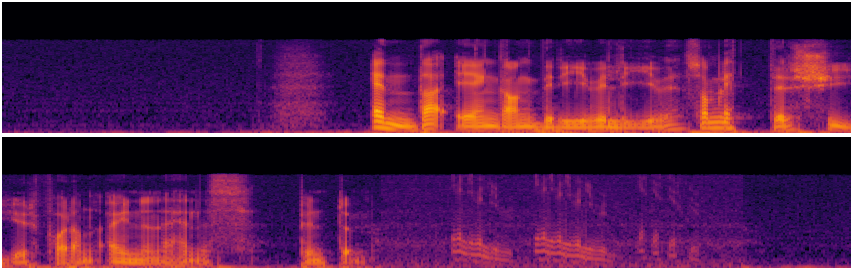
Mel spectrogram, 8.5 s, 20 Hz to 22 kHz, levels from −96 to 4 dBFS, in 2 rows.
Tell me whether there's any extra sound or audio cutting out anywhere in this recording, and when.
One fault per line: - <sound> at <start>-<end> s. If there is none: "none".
- chirp at 6.5-7.8 s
